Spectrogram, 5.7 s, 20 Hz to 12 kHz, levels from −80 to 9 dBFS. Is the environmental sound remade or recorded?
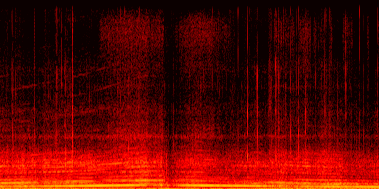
recorded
